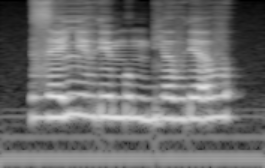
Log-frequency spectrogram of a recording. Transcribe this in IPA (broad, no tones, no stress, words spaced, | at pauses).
zelʲev ɾʲømumbjɘvɾʲɜv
